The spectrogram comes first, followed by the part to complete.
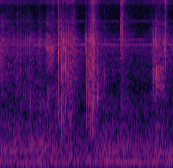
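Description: A glossy magazine-paper catalogue page being turned by hand: a faint rustle of paper with a few short, soft handling sounds.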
